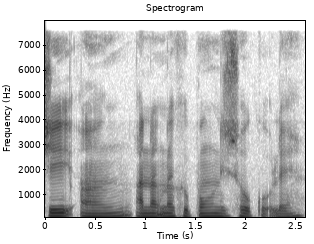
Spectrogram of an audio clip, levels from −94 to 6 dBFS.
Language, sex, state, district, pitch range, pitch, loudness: Wancho, male, Arunachal Pradesh, Longding, 120-130 Hz, 125 Hz, -17 LUFS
